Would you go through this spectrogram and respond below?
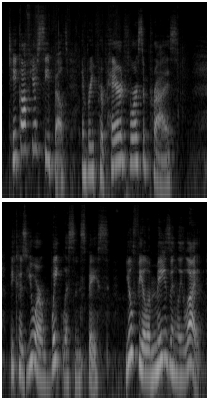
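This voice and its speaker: A woman reading a children's picture book aloud in a measured, expressive storytelling manner. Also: mid-range voice. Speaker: storybook reader.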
